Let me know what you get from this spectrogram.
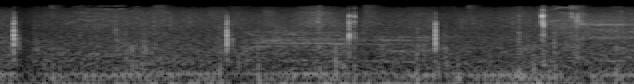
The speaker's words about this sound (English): And you can hear the birds.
